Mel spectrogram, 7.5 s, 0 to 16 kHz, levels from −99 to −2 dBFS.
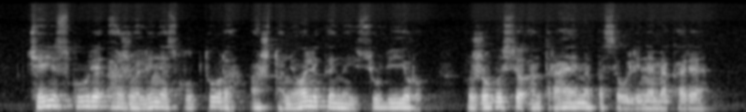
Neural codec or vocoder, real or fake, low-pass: none; real; 14.4 kHz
